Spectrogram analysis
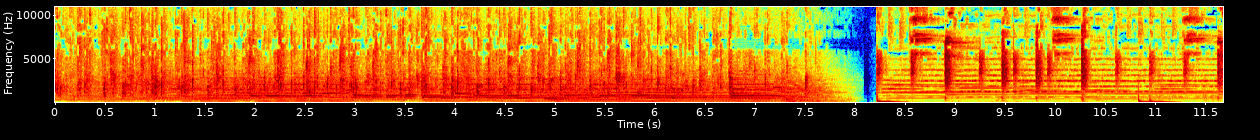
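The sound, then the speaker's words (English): A crowd claps in dense, steady applause for the new choir directors of the Holiday Hallelujah Choir for about eight seconds, with a faint tonal hum underneath, then it cuts off abruptly and gives way to a brighter, ringing tonal sound. “Harmony and Kyle reluctantly join the others in applause.”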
